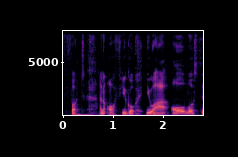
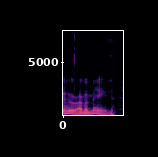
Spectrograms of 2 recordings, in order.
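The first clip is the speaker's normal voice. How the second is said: put-on very posh accent, slow. Describing small demons, doing their very posh accent. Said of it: "they have a very posh accent".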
